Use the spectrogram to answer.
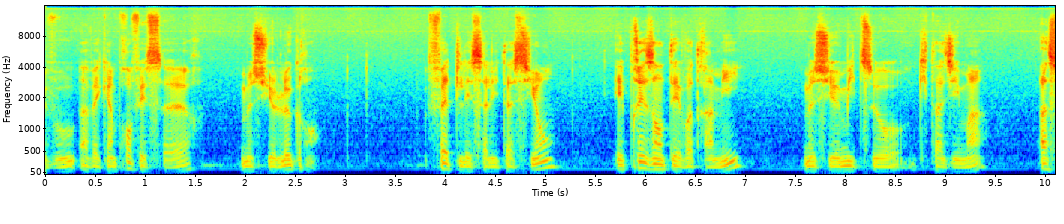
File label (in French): Exercices de conversation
